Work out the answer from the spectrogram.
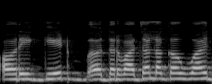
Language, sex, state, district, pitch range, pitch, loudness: Hindi, female, Uttar Pradesh, Deoria, 235-260 Hz, 245 Hz, -23 LUFS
